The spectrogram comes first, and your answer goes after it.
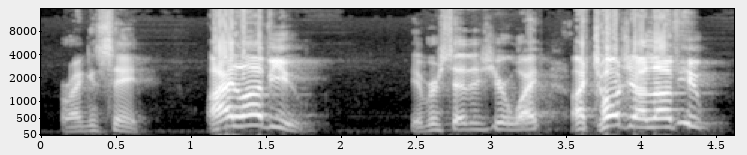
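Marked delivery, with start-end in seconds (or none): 3.6-4.4 annoyed, irritated, raised, angry insistent delivery. Showing how tone changes meaning, the speaker says it mad: angry, irritated tone. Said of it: "Even though you're mad at them".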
